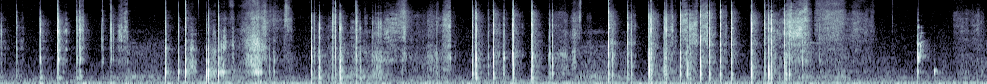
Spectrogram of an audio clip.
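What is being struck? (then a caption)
Frosted plastic bottle with liquid. Long nails tap and scratch a pink frosted plastic toner bottle with liquid inside. The result is a quick, irregular run of sharp, bright plastic clicks with dry scratching between them, and almost no low end or ring.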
